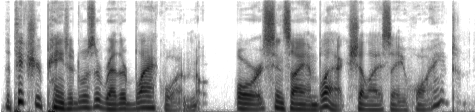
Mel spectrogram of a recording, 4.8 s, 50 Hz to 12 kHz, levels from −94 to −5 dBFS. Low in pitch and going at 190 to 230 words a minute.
Yes: low, 130 Hz; average, 200 wpm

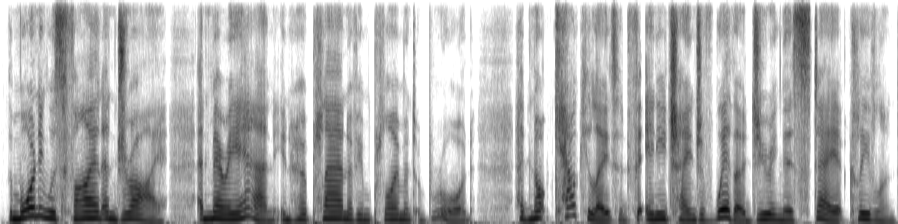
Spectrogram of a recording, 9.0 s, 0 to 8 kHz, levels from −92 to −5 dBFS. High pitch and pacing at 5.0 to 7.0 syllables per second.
Yes: high, 200 Hz; 5.2 syllables/s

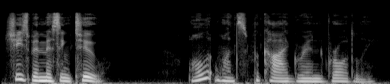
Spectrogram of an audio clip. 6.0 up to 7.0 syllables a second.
No: 5.1 syllables/s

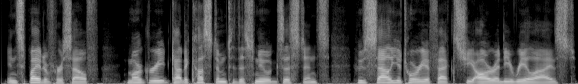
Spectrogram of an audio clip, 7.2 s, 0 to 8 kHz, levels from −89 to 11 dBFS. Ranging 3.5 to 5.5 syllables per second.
No: 5.9 syllables/s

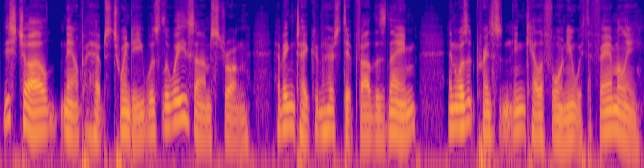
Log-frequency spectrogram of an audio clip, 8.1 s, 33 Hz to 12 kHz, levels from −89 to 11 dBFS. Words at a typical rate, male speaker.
Yes: average, 165 wpm; male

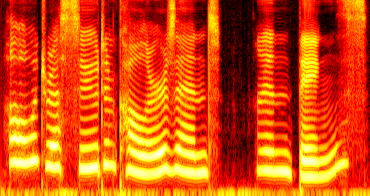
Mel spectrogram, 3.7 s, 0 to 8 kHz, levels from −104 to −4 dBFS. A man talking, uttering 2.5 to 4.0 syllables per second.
No: female; 3.1 syllables/s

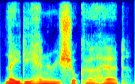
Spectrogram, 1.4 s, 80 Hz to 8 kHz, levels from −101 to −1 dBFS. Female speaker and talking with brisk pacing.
No: male; fast, 220 wpm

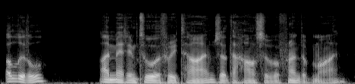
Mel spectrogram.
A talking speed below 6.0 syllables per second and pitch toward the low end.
No: 6.9 syllables/s; very low, 90 Hz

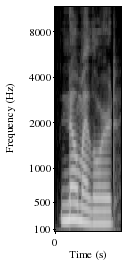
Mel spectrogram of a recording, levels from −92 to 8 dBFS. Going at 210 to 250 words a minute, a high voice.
Yes: fast, 215 wpm; high, 210 Hz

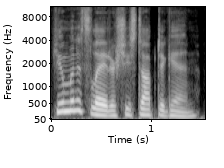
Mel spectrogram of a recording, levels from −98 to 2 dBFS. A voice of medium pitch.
Yes: medium, 175 Hz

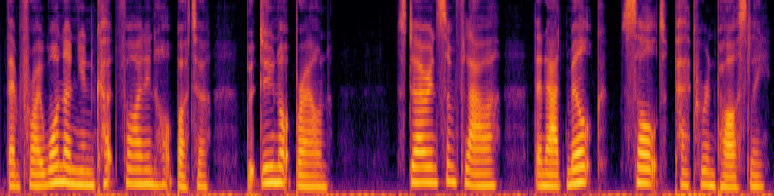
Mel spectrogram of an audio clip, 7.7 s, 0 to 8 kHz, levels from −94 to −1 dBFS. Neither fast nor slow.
Yes: average, 185 wpm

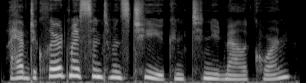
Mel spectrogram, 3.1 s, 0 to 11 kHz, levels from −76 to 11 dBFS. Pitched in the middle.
No: high, 215 Hz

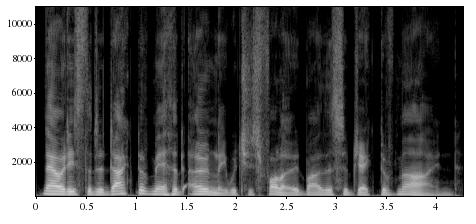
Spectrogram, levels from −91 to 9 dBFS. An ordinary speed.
Yes: average, 195 wpm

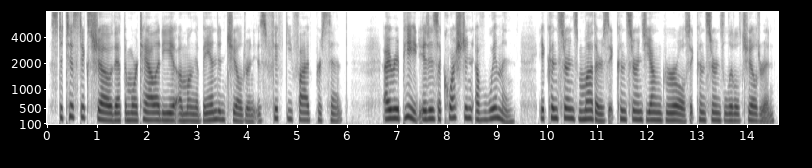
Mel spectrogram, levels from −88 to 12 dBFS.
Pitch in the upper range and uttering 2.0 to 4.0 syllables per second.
Yes: high, 205 Hz; 3.9 syllables/s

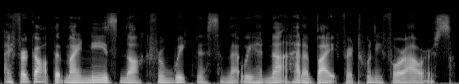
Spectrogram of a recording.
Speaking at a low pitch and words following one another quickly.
Yes: very low, 95 Hz; fast, 260 wpm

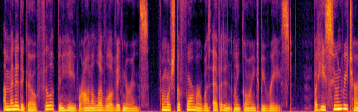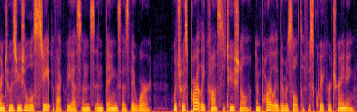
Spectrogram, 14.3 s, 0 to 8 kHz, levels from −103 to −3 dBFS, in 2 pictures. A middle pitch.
Yes: medium, 165 Hz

